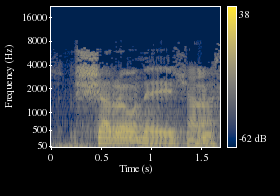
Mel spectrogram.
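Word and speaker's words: Sciarrone: Where do you find Scarpia, Spoletta and Scarone? And what are their jobs? – Scarpia was the chief of police in Rome some considerable time ago. Sharone, forgive me for grating your pronunciation. – That is correct.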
